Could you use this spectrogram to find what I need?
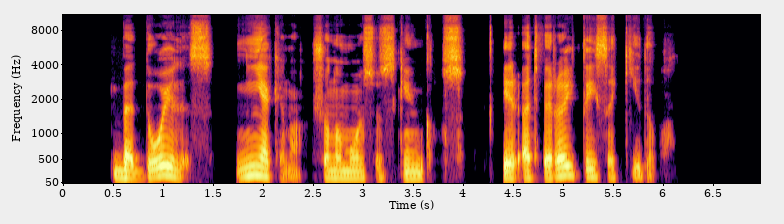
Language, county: Lithuanian, Vilnius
